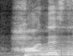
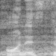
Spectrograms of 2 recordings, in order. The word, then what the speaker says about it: honest: HONEST, तो यहाँ पर एच साइलेंट है, हम इसे हॉनेस्ट नहीं ऑनेस्ट पढ़ेंगे। क्या पढ़ेंगे, ऑनेस्ट। ऑनेस्ट पढ़ना है, हा नहीं पढ़ना है, आ पढ़ना है, तो ऐसे पढ़ना ऑनेस्ट।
